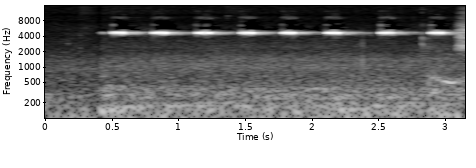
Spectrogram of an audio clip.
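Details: Crickets chirping on a summer day, played for young children to guess nature sounds: a steady high pure chirp pulsed about three times a second, eight even bursts after a quiet start, room hush beneath.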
